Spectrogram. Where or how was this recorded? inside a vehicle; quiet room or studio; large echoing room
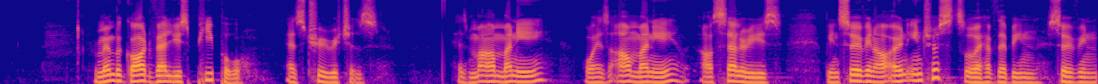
large echoing room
